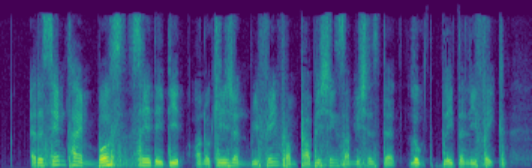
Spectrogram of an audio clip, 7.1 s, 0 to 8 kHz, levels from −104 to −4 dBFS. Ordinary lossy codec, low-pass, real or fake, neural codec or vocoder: AAC, 32 kbps; 7.2 kHz; real; none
